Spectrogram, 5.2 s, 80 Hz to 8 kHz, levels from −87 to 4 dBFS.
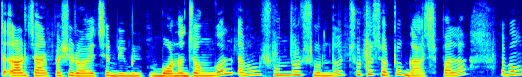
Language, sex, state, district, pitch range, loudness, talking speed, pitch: Bengali, female, Tripura, West Tripura, 260-340 Hz, -19 LUFS, 140 wpm, 280 Hz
